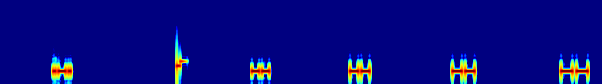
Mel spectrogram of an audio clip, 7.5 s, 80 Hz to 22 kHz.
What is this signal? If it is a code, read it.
Morse code, heard as a keyed tone, about 33 wpm, spaced as for 8 wpm, 700 Hz. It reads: R MMMM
